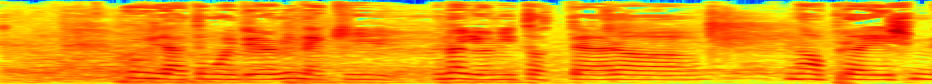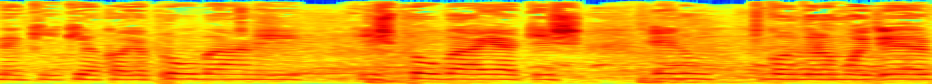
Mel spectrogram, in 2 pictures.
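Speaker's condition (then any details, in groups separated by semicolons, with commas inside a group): Deafness; hearing loss, Deaflympic hurdler, deaf races started by start lights instead of sound; speaks orally in radio interview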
